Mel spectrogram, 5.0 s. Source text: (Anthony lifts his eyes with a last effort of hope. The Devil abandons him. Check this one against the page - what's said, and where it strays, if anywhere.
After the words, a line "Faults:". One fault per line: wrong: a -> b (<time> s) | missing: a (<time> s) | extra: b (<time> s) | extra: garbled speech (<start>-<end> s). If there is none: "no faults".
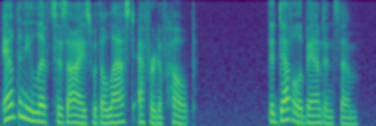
(Anthony lifts his eyes with a last effort of hope. The Devil abandons them.
Faults:
wrong: him -> them (4.5 s)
